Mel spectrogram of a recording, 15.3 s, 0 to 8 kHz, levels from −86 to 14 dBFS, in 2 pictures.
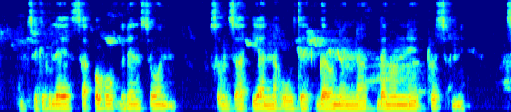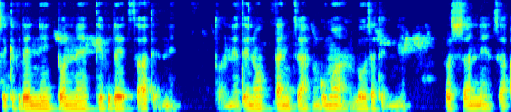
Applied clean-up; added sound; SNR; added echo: none; none; none; none.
